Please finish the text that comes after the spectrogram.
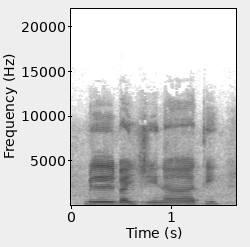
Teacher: اچھا, یہاں پر با کے ساتھ یا مشدد آ رہی ہے, تو با کو یا کے ساتھ ملا کے پڑھیں گے. نون کے اوپر کھڑا صبر ہے, ان نون کو ایک الف کی مقدار کھینچ کے پڑھیں گے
